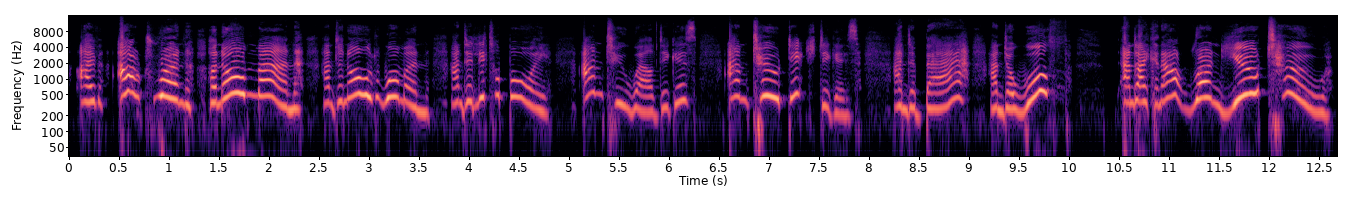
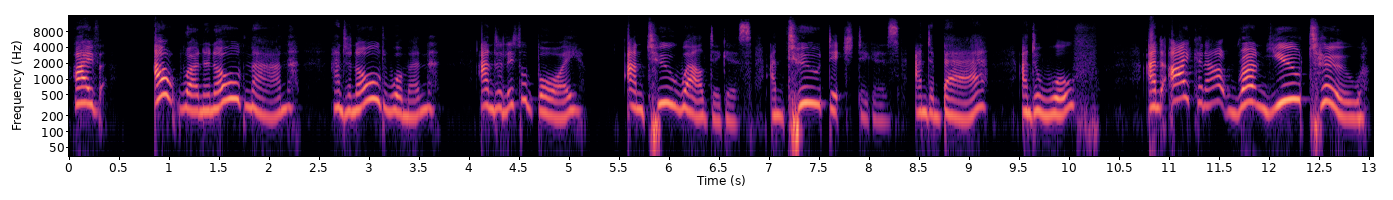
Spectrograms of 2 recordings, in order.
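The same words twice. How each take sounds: First: Much higher, much louder screamed boast; screaming. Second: Louder, higher boastful call. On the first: Gingerbread man leaning close and screaming at the fox. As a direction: scream it right into his ear. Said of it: "screamed out". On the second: Gingerbread man boasting to the fox, calling loudly. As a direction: call it out proudly across the gap. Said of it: "called out in a very loud voice". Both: A narrator's reading.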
